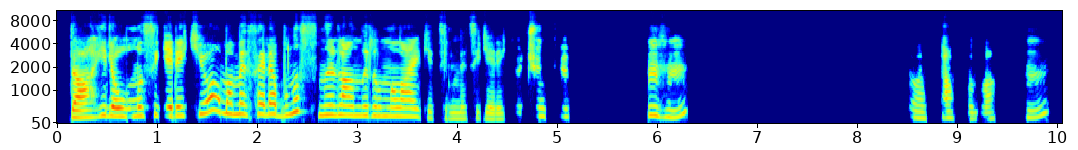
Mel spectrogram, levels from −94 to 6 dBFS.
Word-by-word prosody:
dâhil 210 +6 +5
olması 245 +3 +2
gerekiyor 255 +7 +3
ama 320 -4 +2
mesele 295 -1 +2
buna 350 +7 +1
sınırlandırılmalar 260 -5 +1
getirilmesi 170 -1 -12
gerekiyor. 165 +1 -10
Çünkü 230 -1 -3 0.8
Hı 275 - +2
hı. 215 +1 -4 2.3
Yo, 195 - -8
estağfurullah. 175 -2 -9 0.3
Hıı 215 +12 -10
245 Hz, 90 wpm, -24 LUFS, 195-275 Hz, 2.3 s, dâhil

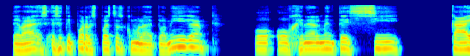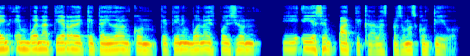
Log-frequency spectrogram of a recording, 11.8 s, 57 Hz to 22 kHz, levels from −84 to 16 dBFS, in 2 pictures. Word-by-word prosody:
¿te 110 -2 -1
va 120 +4 +3
e - - -4
ese 120 +3 -1
tipo 135 +2 -1
de 125 - +2
respuestas 120 +2 -3
como 120 -1 +1
la 105 - +1
de 100 - -3
tu 105 - -7
amiga, 150 +4 +1 0.6
o 120 0 -1
o, 120 -1 0
generalmente 120 +2 +1
sí 130 +2 +3 0.6
caen 125 +1 +5
en 125 -2 0
buena 125 0 +2
tierra 125 +1 +1
de 115 -2 +2
que 115 - -2
te 115 +1 -2
ayudan 115 +1 +2
con 105 -3 -1
que 115 - -6
tienen 115 +1 +1
buena 120 +1 +1
disposición, 115 -1 -2 0.3
y 120 +1 -5
y 130 0 +2
es 125 +1 +1
empática, 115 -5 -3
las 100 -1 -7
personas 110 +1 -3
contigo? 105 -3 -8
120 Hz, 185 wpm, -21 LUFS, 110-125 Hz, 0.6 s, caen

